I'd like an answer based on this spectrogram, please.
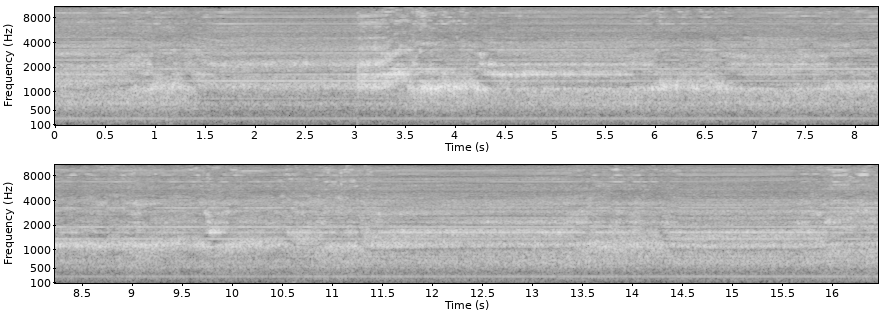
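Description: Electric heat gun blowing hot air steadily, set to full heat to shrink window tint film onto a curved rear window. Its motor gives a constant hum under the airflow hiss, with a few brief louder swishes, the strongest about three seconds in.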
